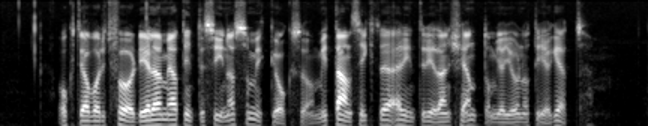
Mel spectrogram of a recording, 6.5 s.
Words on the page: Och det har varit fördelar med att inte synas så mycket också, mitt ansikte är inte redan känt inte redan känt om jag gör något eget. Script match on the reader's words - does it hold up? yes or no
no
